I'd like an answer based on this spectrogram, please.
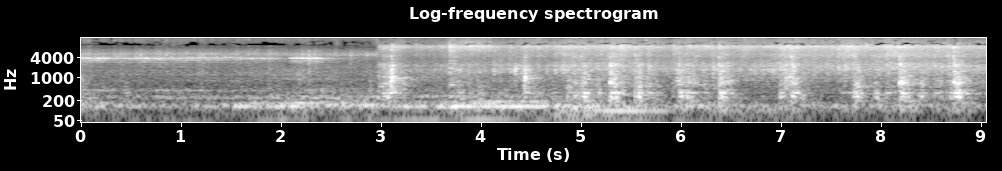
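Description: Boiled potatoes frying and being stirred in hot oil with a steel slotted spoon in a metal pan: a steady sizzle with the spoon scraping and tapping against the pan. It gets louder and busier from about three seconds in, when the stirring begins in earnest.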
